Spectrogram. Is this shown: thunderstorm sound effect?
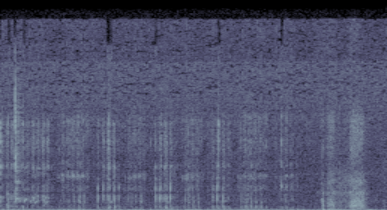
no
